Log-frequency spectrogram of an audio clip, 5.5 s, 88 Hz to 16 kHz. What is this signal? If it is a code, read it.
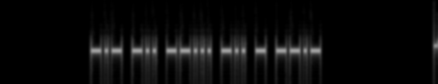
Morse code, heard as a keyed tone, about 28 wpm, 700 Hz. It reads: KD7DTQ
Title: USA Call Signs 28wpm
